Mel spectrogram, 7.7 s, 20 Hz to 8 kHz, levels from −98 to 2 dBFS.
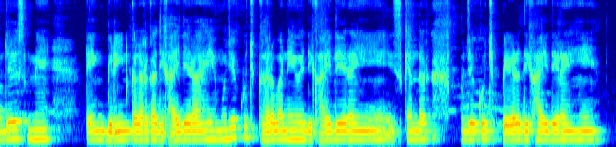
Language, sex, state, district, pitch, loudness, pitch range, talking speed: Hindi, male, Maharashtra, Pune, 130 Hz, -34 LUFS, 125-130 Hz, 225 wpm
